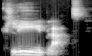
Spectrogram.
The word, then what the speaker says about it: Kleeblatt: Be careful. We English speakers, when we see two E's together, want to say E, but it's E, das Kleeblatt. Two E's together in German makes a long E sound.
